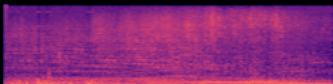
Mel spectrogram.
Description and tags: Propeller plane flyby
A small, single-propeller plane recorded flying over my head at low altitude, about to land in the nearby airport. Got lucky with this recording, as it passed by while i was waiting for the bus. Good sound for running motors in general.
